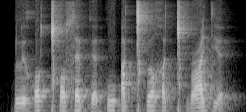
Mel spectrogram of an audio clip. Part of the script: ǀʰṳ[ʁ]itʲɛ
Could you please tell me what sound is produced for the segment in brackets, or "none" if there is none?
ʕ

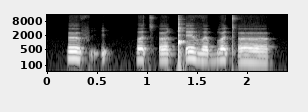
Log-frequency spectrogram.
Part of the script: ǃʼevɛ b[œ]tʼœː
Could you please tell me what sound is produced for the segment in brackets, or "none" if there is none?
œ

